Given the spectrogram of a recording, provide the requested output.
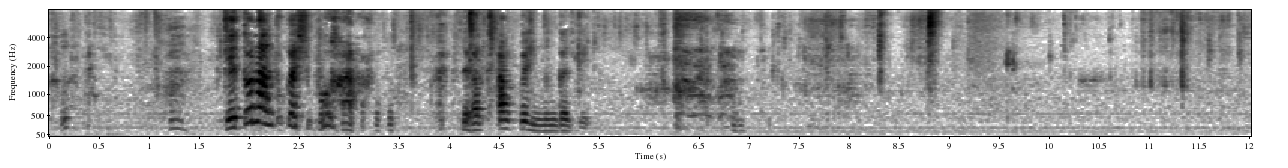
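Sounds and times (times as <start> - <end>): wet chewing and lip-smacking: 3.2 - 12.0.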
